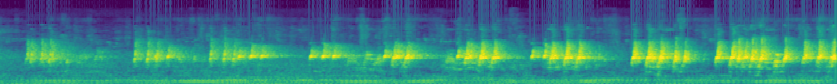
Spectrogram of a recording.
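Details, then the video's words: A quail gives harsh, raspy, gargling bursts, about one a second in an uneven run, growing louder toward the end, over a low steady hum. "Batair Ki latest Awaz | Quail Sound | Bater Sound | Bater Ki Awaz | перепел"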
